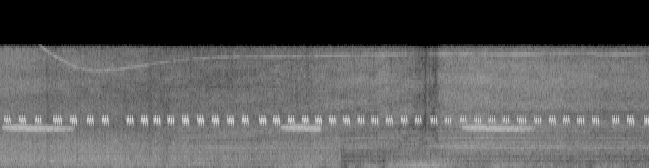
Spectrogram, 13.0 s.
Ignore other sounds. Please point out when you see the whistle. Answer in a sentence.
You can hear the whistle from 0.0 to 1.6 s, from 5.6 to 6.5 s and from 9.2 to 10.7 s.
